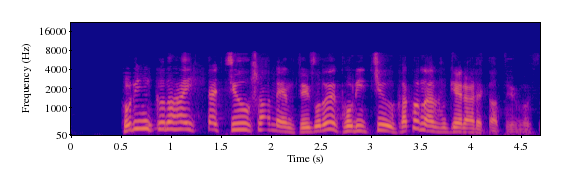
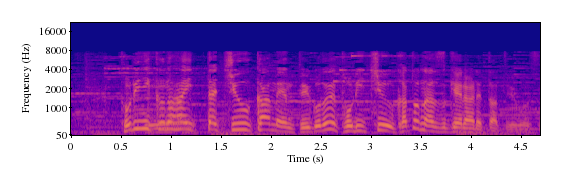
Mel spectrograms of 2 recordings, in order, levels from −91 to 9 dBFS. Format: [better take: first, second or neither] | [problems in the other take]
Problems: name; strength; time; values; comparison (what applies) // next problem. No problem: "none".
second | noise reduction (neural mask model DeepFilterNet 3)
